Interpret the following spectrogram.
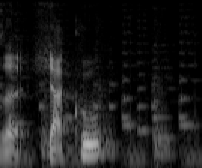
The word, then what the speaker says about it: hyaku: But yeah, the one actually used is hyaku, which is the Chinese reading. Accent on the ku at the end, so yeah, it's like that.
